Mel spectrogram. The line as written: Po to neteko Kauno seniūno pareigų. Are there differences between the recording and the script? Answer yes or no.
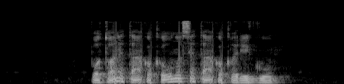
yes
